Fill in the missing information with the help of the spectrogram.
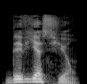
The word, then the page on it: déviation: francais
